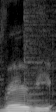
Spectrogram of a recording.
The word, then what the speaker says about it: Rari: And Rari, I think it's pronounced Rari, R-A-R-I, Rari or Rari tokens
